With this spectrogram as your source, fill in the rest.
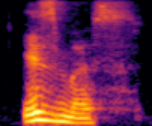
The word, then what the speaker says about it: isthmus: no TH, because that's one thing. S and TH, when they're right against each other, it's almost impossible, even for native speakers, to pronounce that combination of s and th together. It's really difficult to pronounce. So the pronunciation of this word is just isthmus or isthmus.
